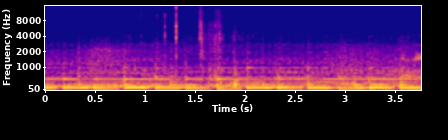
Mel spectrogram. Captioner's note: water splashing; fastener clicking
